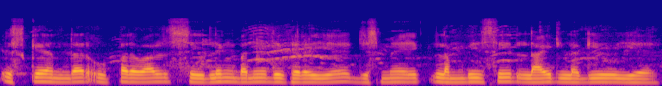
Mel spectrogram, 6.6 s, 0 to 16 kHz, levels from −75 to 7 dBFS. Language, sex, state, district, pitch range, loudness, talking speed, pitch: Hindi, male, Uttar Pradesh, Lucknow, 120-130 Hz, -15 LUFS, 155 wpm, 125 Hz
